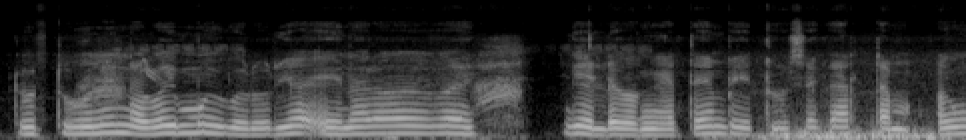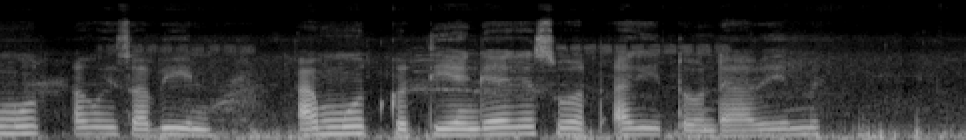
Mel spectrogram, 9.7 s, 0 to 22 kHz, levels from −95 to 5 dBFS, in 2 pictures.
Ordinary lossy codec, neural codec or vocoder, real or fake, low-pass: none; vocoder, 44.1 kHz, 128 mel bands every 256 samples, BigVGAN v2; fake; 19.8 kHz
